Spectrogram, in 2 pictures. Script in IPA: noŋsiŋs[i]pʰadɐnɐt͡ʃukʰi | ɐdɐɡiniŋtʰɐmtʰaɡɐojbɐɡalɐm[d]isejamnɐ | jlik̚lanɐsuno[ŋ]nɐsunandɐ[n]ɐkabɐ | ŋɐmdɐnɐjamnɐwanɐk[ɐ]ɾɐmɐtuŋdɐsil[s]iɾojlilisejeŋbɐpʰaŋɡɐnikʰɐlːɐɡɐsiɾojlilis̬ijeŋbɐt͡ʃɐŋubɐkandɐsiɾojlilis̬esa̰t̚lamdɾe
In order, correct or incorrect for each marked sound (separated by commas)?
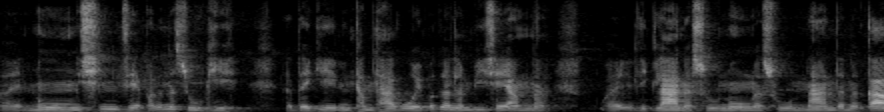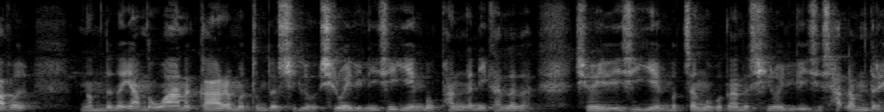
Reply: incorrect, incorrect, correct, correct, incorrect, correct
